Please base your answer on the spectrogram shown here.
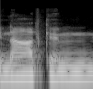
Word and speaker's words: Notkin: your your name Melanie notkin you spell you say it you spell it like it sounds is your handle and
